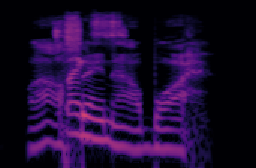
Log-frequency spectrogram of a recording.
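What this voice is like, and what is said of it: Exaggerated cartoonish fake Southern accent. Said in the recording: “I'm just doing Foghorn Leghorn now ... It is a really like shitty cheese dick cornball southern accent ... It's very bad ... Not natural at all.”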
